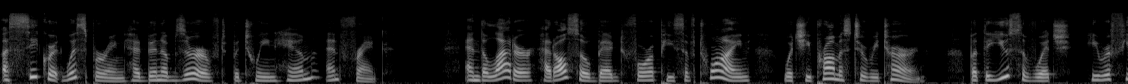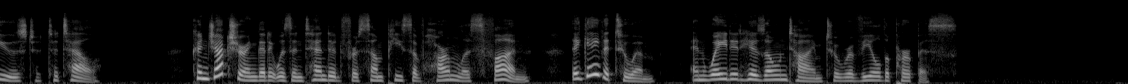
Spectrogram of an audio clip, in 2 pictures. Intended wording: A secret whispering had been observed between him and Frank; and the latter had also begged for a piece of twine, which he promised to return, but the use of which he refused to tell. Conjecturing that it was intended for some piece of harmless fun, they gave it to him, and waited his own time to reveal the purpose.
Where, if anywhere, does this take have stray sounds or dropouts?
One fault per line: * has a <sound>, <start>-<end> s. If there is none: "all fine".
all fine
